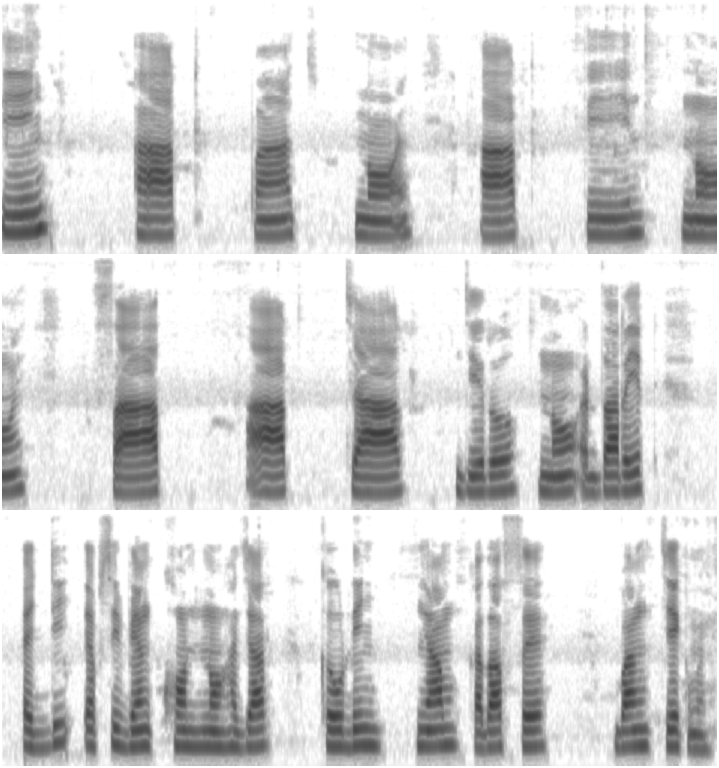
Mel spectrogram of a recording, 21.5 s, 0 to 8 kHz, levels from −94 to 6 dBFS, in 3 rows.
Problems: none marked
